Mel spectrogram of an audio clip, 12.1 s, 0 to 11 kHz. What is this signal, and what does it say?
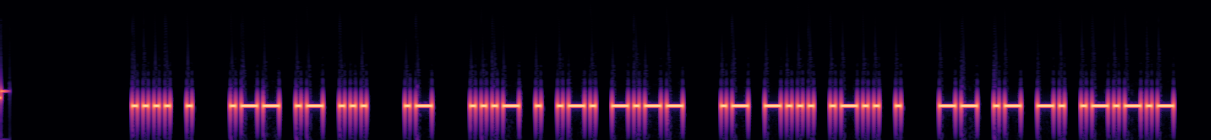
Morse code, heard as a keyed tone, about 22 wpm, 700 Hz. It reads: HE WAS A VERY ABLE MAN.
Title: Sentences from Top 1000 Words - Review Part 2 - 22wpm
